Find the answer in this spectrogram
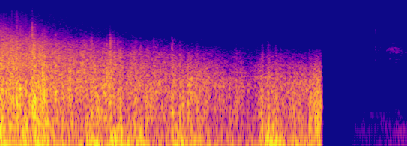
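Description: A loud, rumbling, crackling sound effect over the opening title card, heavy in the low end, cutting off suddenly a little over three seconds in.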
